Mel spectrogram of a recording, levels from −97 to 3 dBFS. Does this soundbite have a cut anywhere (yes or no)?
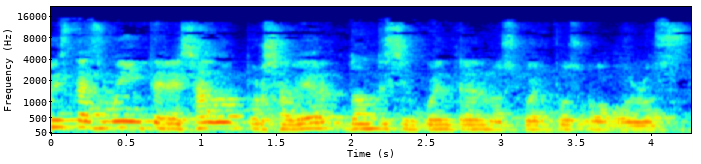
no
